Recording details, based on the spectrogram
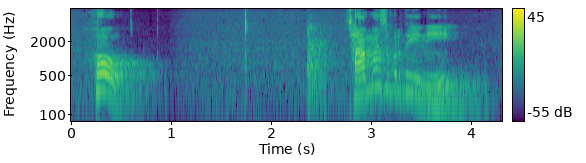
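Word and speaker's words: ὁ: Jadi ini ada tanda nafas. Tanda nafasnya kuat atau lemah? Perhatikan di sini dalam huruf Ho ada tanda pernafas. Tanda pernafasannya adalah tanda pernafasan kuat. Jadi harus diucapkan Ho.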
